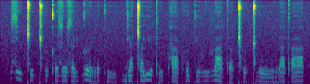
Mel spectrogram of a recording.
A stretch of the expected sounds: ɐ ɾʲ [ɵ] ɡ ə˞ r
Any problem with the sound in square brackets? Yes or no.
no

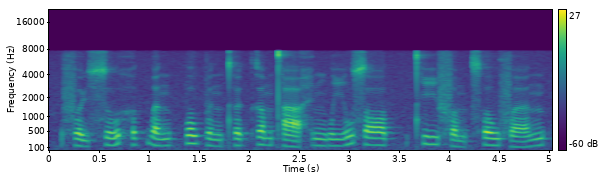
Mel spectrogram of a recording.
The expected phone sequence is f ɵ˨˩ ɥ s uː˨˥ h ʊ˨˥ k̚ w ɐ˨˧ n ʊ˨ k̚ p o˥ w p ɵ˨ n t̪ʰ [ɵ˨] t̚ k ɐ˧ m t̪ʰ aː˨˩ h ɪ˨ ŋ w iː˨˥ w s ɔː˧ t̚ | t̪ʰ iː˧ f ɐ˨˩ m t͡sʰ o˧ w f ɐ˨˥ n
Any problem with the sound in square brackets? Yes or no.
no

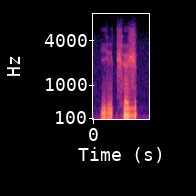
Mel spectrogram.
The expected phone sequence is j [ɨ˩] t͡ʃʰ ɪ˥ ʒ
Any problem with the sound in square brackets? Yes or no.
yes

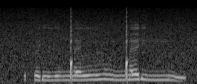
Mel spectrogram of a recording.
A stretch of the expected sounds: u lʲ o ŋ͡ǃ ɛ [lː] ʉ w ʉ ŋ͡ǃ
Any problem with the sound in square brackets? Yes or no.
no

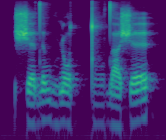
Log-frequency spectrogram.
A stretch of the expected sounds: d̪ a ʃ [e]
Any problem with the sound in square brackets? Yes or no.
yes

